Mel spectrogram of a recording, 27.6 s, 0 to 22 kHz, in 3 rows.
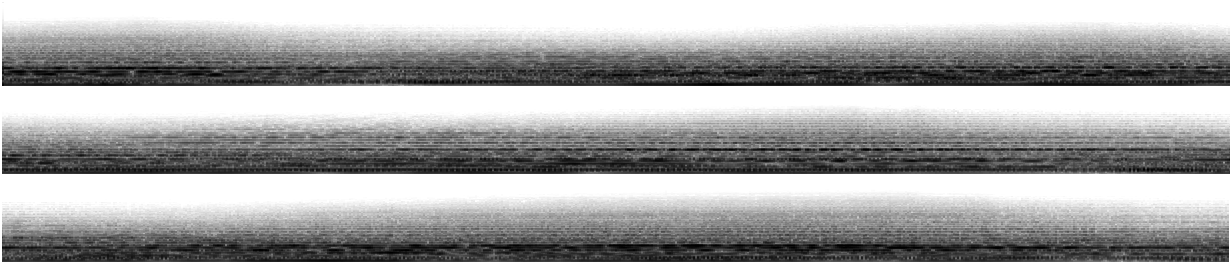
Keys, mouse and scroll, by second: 0.1-0.7 typing, 0.4 click, 0.9 click, 3.0 Return, 7.8 click, 7.8 typing, 8.1 alt+click, 9.1 alt+click, 9.9 ctrl+z, 10.8 ctrl+d, 11.3 ctrl+z, 12.1 click, 12.2 click, 12.4 space, 12.5 click, 14.3 ctrl+z, 14.8-16.9 alt+drag, 16.9-18.5 alt+drag, 18.5-19.9 alt+drag, 20.7 alt+click, 22.4 alt+click, 23.3 z, 23.4 click, 23.6 space, 23.7 click, 27.3 z, 27.5 click.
